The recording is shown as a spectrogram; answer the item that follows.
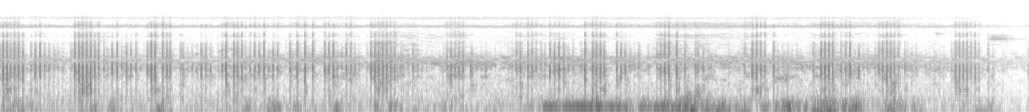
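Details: Sleepy pet cat giving a vibrating purr, continuous pulsed rumble with a faint low hum midway, fading at the end.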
